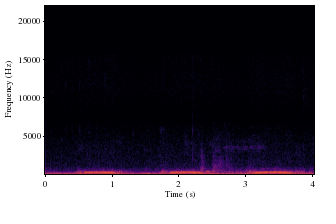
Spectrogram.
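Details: Domestic loft pigeons: three clear, rounded coos, each swelling and falling, repeated about every 1.3 seconds over a low hum.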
